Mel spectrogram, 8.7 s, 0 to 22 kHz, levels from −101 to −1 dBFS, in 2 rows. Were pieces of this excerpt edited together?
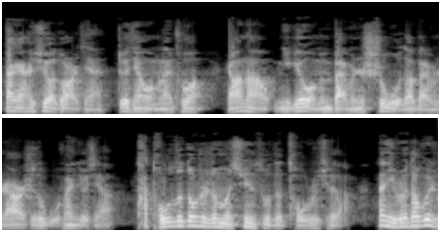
no; 0 cuts

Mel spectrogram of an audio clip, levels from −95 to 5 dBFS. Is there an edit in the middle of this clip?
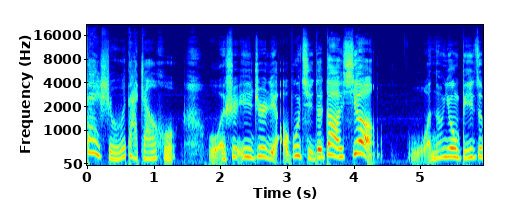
no; 0 cuts

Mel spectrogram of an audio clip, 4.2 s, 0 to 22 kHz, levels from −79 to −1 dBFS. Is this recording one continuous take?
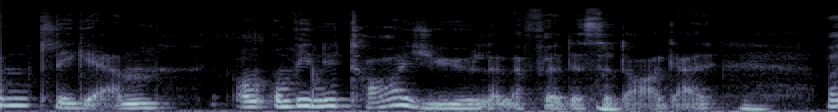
yes; 0 cuts

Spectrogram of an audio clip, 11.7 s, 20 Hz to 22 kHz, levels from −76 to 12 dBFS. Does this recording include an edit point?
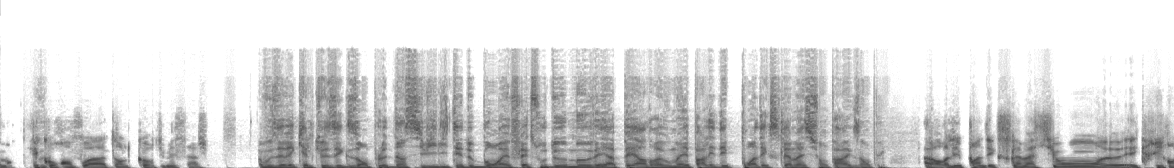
no; 0 cuts

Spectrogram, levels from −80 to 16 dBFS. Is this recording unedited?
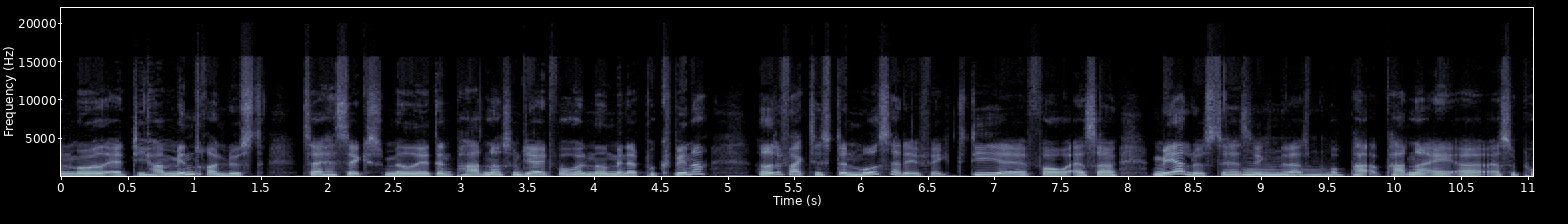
yes; 0 cuts

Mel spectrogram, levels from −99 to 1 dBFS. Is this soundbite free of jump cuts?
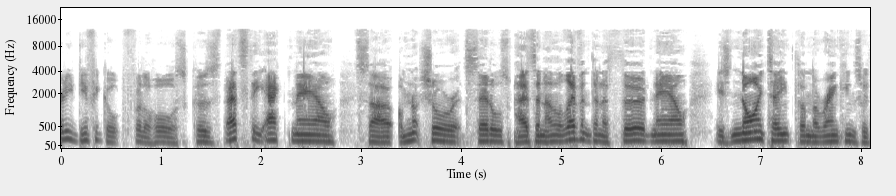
no; 2 cuts; at 2.9 s, 4.5 s

